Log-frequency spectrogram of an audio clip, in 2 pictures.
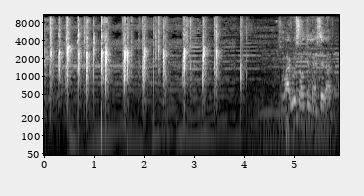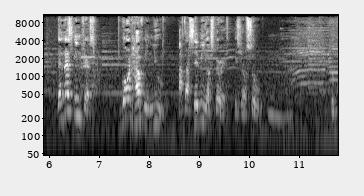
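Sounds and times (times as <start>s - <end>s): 
audience clapping in rhythm: 0.0s - 4.3s
speech: 4.8s - 10.5s.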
